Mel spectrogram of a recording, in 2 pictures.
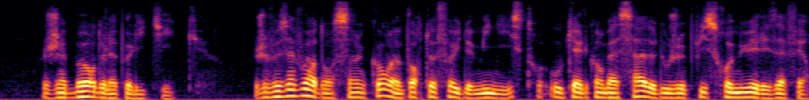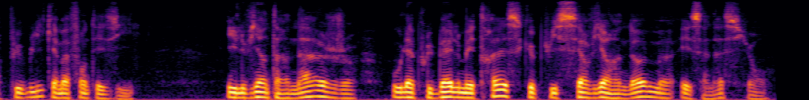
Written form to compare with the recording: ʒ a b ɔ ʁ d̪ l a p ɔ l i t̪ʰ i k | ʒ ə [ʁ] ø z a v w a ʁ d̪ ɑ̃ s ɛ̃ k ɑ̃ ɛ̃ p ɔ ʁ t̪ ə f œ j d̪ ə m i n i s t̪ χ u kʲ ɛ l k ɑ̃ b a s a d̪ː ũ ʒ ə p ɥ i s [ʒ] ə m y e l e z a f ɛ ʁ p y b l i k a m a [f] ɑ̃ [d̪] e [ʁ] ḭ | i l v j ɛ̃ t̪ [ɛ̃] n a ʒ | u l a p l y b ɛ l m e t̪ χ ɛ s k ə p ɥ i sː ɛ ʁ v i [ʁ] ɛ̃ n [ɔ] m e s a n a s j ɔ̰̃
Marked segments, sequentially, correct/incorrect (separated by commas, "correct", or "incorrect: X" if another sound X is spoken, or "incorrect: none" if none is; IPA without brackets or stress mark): incorrect: v, incorrect: ʁ, correct, incorrect: t̪, incorrect: z, correct, correct, correct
